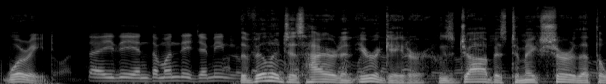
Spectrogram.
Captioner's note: through translator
